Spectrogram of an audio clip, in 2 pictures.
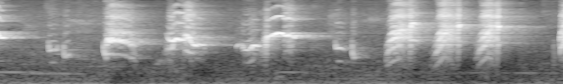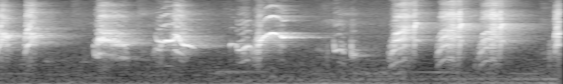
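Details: Lure recording of a long-tailed shrike singing to spur another bird into song: bursts of scratchy, chattering notes interleaved with short rising whistles, delivered in quick uneven groups.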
